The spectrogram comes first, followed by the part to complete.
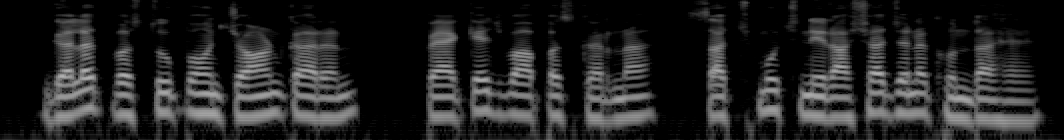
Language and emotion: Punjabi, sad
